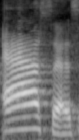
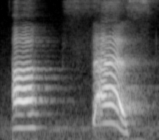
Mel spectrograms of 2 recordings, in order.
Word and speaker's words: assess: up or away try assess careful with the pronunciation here we want the stress on the second syllable it's not assess it's assess assess do you hear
